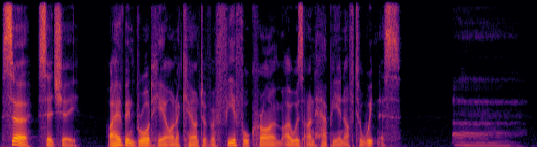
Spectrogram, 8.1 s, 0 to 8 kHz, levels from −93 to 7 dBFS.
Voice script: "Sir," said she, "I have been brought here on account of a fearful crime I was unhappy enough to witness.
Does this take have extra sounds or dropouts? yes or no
yes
